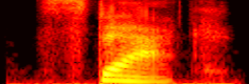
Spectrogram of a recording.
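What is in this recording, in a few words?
"stack", British English; gcompris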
